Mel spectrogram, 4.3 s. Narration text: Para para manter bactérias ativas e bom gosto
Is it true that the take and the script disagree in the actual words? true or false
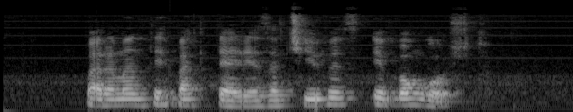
true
